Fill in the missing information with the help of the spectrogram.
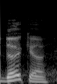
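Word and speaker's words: DUKW: ce qu'on appelle le Duck duukw que finalement on prononce Duck comme canard et ça tombe bien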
